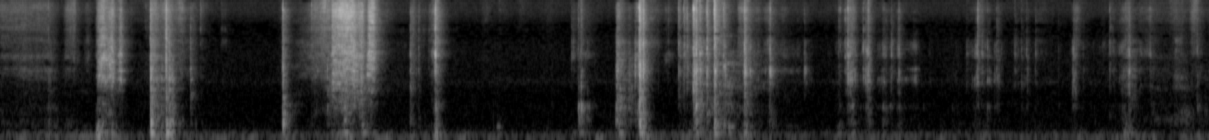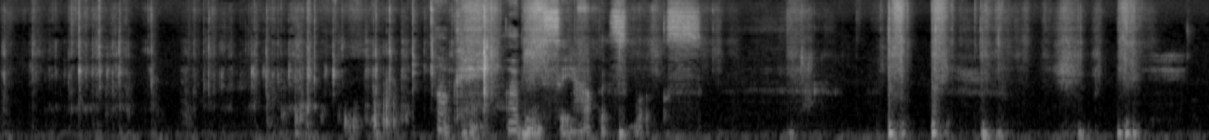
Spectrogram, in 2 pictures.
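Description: Washi tape being pulled off its roll and torn, with paper sticker sheets and planner pages being handled: irregular rustles, tears and small taps, some lasting about a second.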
